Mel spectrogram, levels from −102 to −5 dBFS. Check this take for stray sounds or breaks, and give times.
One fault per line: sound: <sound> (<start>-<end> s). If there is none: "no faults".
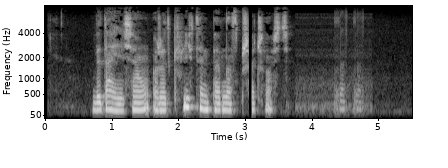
sound: dropout (3.1-3.1 s)
sound: laugh (4.3-4.8 s)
